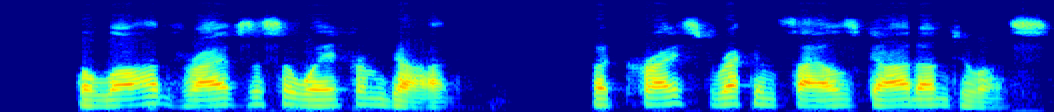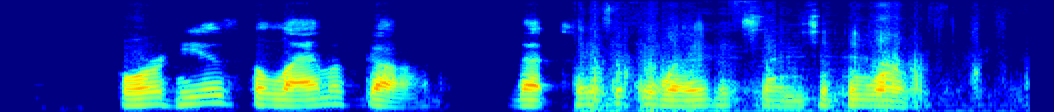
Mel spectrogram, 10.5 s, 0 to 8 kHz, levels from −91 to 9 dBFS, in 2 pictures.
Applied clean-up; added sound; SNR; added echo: neural separator model SepFormer DNS4.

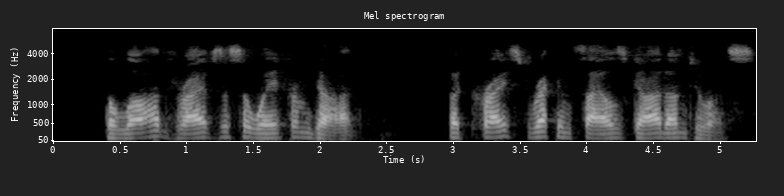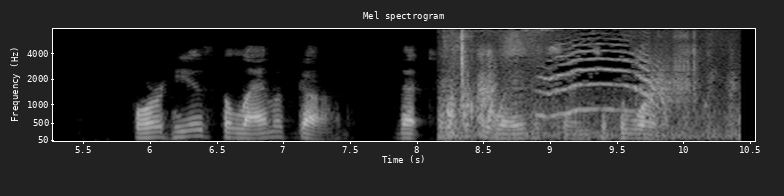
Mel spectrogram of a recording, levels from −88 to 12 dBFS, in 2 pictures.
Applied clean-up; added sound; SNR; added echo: none; Squeak; 0 dB; none.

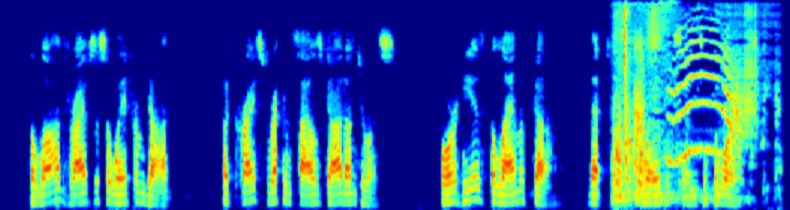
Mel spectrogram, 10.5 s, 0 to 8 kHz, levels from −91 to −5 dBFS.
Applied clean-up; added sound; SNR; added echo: classical method Wiener filter.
